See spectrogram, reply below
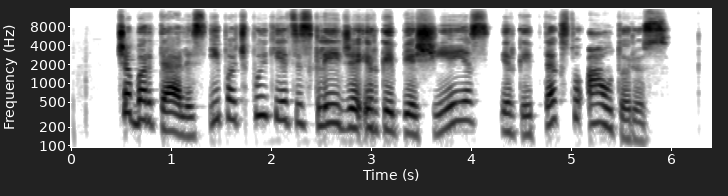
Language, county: Lithuanian, Šiauliai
